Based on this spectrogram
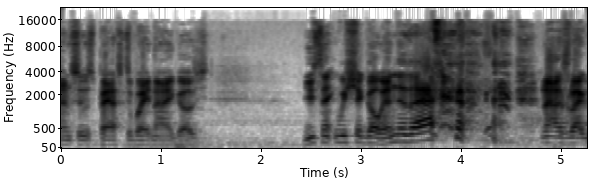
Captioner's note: laughs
